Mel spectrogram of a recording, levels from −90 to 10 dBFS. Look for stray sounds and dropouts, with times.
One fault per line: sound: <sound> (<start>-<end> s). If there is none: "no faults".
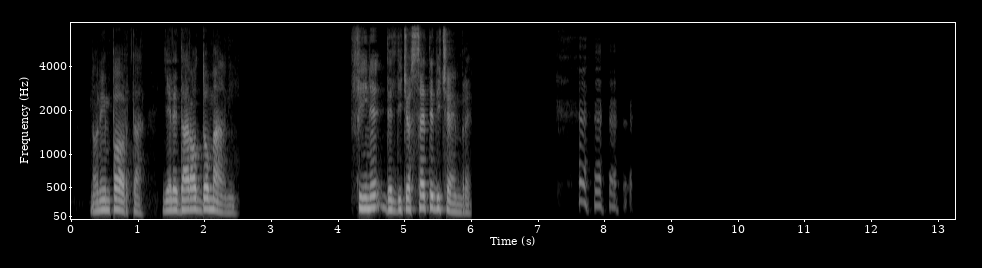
sound: laugh (7.3-8.5 s)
